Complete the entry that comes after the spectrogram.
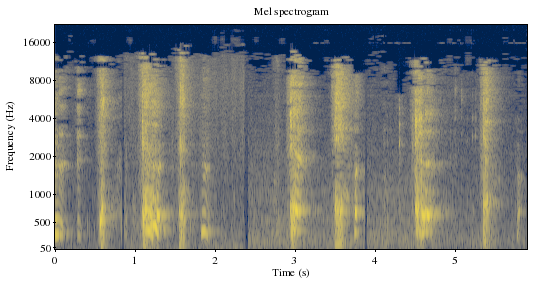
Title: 咳が止まらない 12 cough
